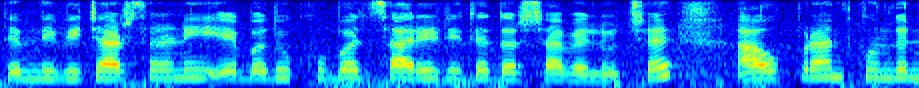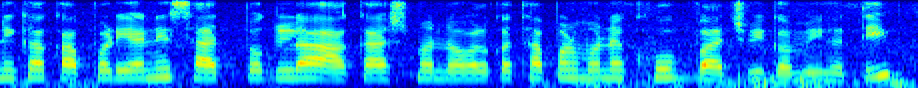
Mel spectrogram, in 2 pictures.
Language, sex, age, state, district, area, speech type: Gujarati, female, 18-30, Gujarat, Junagadh, urban, spontaneous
